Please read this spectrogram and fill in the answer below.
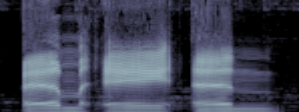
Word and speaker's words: Manaka: name is Monica, but it's spelled M-A-N-A-K-A, Manaka. Not Monica, but still almost pronounced like it.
